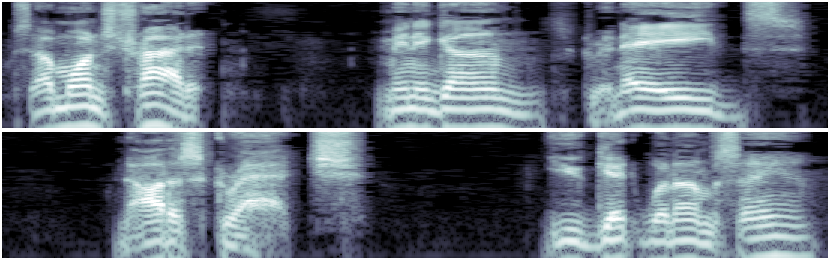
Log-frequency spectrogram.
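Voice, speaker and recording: Gruff american raider for a game, low voice that swings around a lot, blunt and impatient, super dry recording. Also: male voice, no room sound. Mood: wry, pushy. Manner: blunt, streetwise, pushy. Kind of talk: video game character dialogue.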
